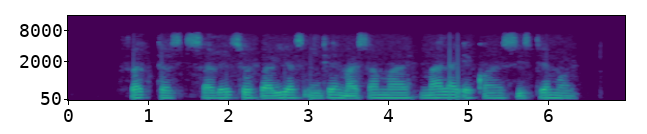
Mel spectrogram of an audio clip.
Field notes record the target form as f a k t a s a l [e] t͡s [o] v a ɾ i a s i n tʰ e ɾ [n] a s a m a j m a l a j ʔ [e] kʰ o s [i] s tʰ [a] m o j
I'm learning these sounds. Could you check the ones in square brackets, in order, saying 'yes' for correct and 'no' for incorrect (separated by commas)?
yes, yes, no, yes, yes, no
